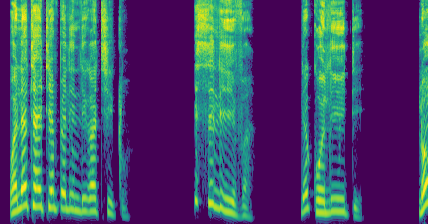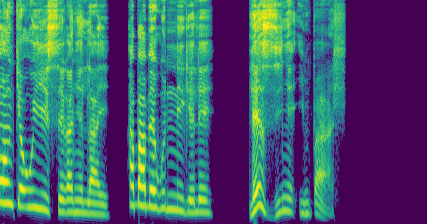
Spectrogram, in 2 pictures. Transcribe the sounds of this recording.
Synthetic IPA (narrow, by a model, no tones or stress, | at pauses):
walɛtʰaitʰɛmpʼeliniliɣatʰiːǁɔ | isiliva | lɛɡ̥ʱolid̥ʱɛ | lɔŋkʼɛujisɛɣaɲɛlajɛ | aβaβɛɣuniɣɛlɛ | leziɲɛʔimpʼa̰ːɬḁ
